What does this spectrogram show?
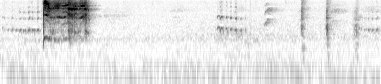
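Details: Young lorikeet eating with its parents: a single loud, raspy screech lasting about half a second, followed by soft scattered chirps and clicks over a low hum.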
